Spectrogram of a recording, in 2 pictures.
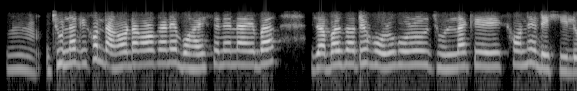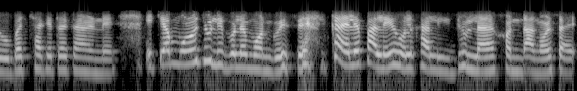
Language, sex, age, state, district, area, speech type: Assamese, female, 30-45, Assam, Sonitpur, rural, conversation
